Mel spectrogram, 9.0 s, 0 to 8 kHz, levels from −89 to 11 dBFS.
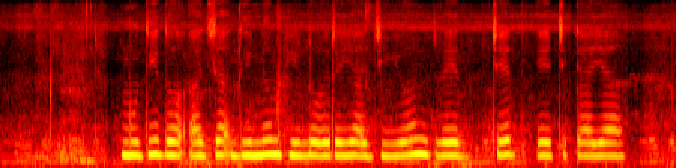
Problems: constant background noise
